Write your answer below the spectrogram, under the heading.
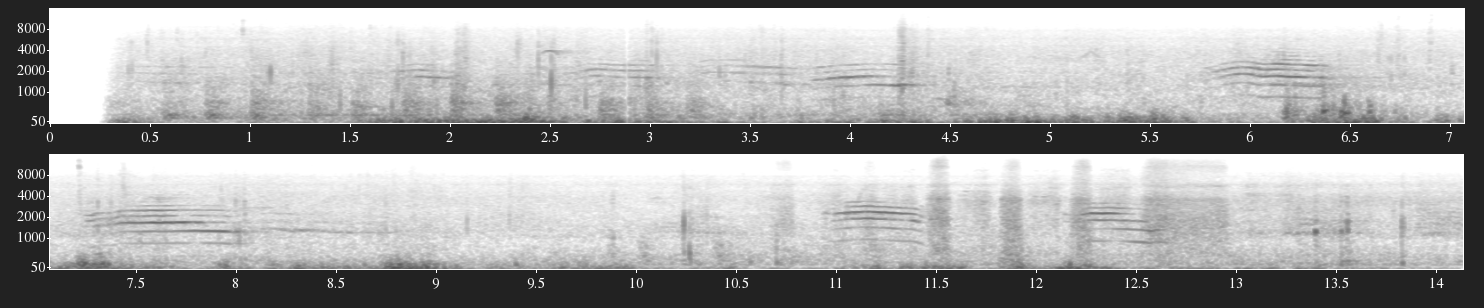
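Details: Stray cats on a Japanese cat island suddenly starting a fierce quarrel, filmed with a GoPro: repeated short wavering yowls in bursts amid rumbling wind-like noise and handling sounds outdoors.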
